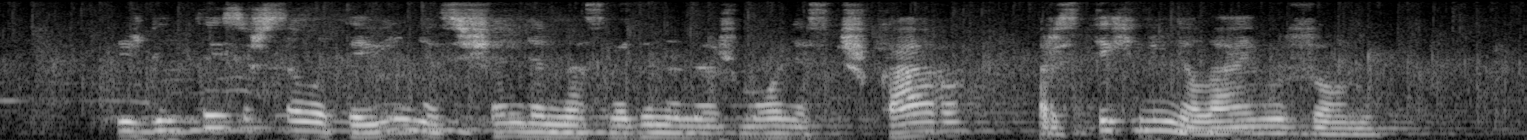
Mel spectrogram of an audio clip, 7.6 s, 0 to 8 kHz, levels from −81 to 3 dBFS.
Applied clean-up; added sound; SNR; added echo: none; Applause; 20 dB; reverberation time 1.0 s.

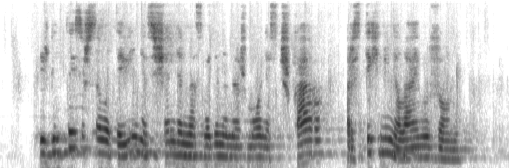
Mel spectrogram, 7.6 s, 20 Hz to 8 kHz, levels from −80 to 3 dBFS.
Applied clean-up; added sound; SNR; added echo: neural separator model SepFormer DNS4.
